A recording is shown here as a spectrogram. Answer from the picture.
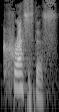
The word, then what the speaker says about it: Chrestus: He actually refers in his historical accounts to the constant riots of the Jews in Rome at the instigation of, and I'm going to pronounce this, Crestus, C-H-R-E-S-T-U-S.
